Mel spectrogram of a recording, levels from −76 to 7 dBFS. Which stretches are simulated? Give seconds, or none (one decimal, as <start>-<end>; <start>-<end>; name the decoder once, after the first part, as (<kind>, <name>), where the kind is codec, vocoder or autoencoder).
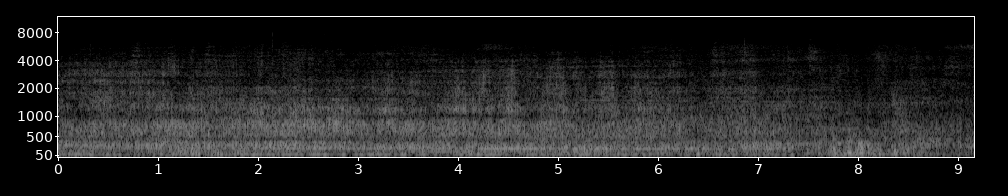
7.8-8.4 (codec, SNAC)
